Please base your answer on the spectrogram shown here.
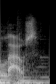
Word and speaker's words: Laos: We saw Thailand, we saw Cambodia, we saw Vietnam, but we didn't get to Laos, and or Lao, depending on how you say it.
